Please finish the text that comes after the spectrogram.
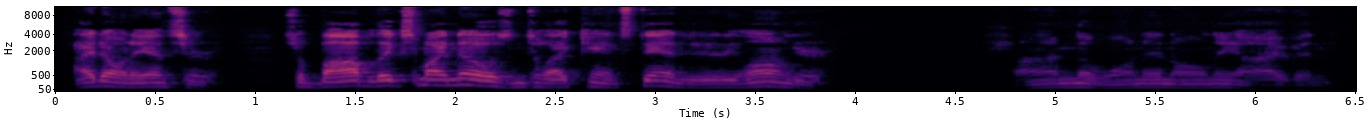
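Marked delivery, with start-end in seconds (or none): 4.8-6.4 low, soft grudging mutter. A narrator's reading. Gorilla giving in to Bob's demand, muttering softly. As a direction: say it under your breath, reluctant. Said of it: "I mutter".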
